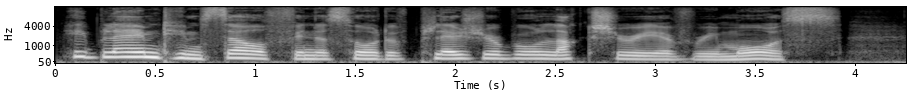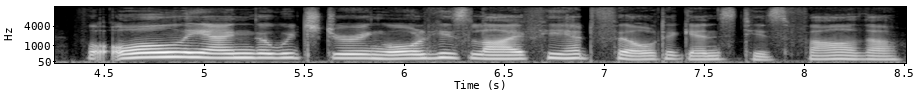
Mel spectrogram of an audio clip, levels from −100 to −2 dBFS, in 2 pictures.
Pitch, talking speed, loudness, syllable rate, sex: 195 Hz, 185 wpm, -19 LUFS, 4.9 syllables/s, female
